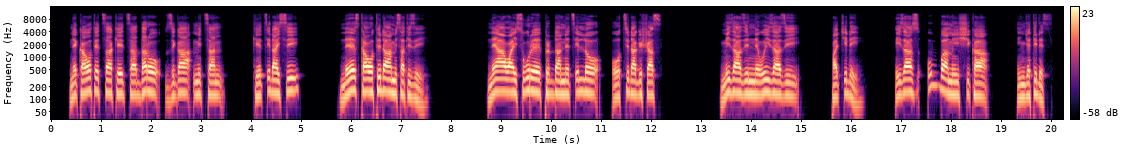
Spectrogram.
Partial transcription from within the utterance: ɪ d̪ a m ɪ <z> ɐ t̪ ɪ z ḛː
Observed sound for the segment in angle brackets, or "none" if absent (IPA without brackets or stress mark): s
